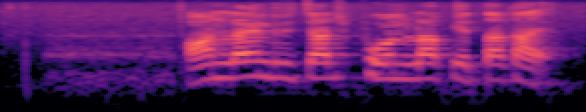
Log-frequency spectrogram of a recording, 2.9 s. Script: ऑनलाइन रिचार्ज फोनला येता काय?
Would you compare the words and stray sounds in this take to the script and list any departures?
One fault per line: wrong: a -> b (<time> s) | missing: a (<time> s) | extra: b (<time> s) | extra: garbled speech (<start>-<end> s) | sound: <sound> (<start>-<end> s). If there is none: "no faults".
no faults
